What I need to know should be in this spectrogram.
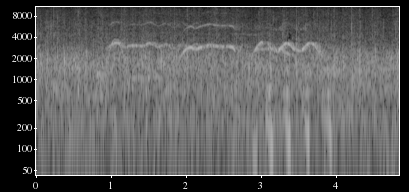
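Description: Members of a crowd whistle shrilly.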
